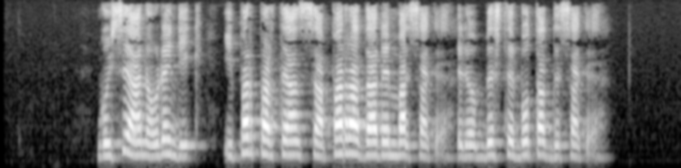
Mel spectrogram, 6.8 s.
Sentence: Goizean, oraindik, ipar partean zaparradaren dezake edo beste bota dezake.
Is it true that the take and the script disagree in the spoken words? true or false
false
